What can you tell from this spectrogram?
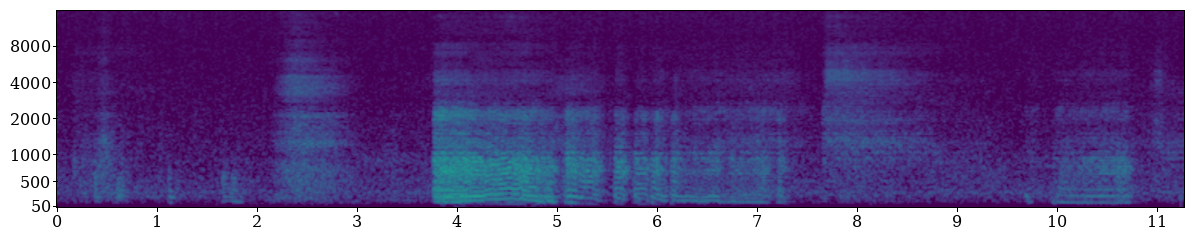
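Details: Sleeping pug: soft, uneven snorting and wheezy snoring breaths with one louder rattling snore in the middle, in a quiet room; the dog wakes afterward; snoring.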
